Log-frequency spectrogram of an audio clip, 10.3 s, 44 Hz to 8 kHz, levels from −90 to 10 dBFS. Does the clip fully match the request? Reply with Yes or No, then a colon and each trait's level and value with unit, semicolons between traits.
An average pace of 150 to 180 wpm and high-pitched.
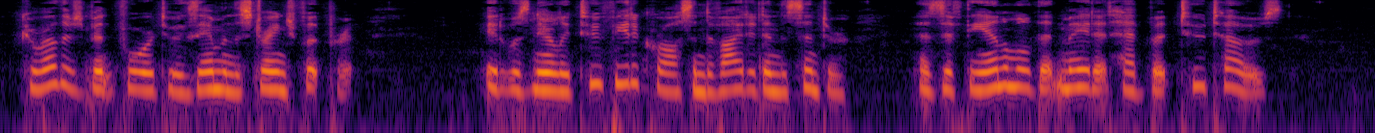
Yes: average, 175 wpm; high, 240 Hz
